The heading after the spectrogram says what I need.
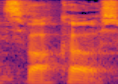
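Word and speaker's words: צבאות: So the name Tzvakos, we say, but it's spelled with an aleph, is that Lord of hosts.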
